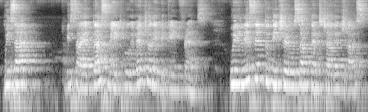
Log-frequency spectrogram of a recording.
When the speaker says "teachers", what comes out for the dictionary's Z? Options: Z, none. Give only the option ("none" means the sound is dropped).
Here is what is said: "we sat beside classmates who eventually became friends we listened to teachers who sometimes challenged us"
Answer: none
